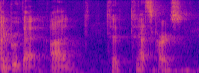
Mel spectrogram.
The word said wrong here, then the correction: Descartes: Oh, don't say it like that. It's Descartes.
